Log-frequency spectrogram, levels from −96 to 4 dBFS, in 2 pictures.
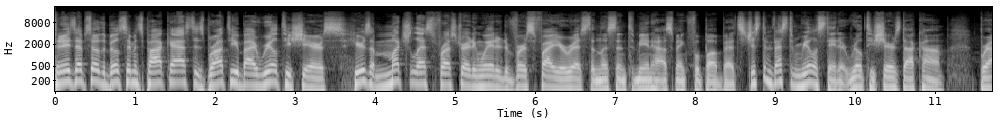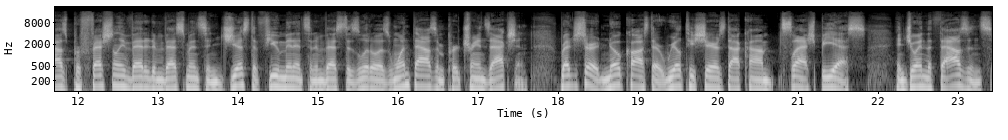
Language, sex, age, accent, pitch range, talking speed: English, male, 30-49, American, 100-130 Hz, 175 wpm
